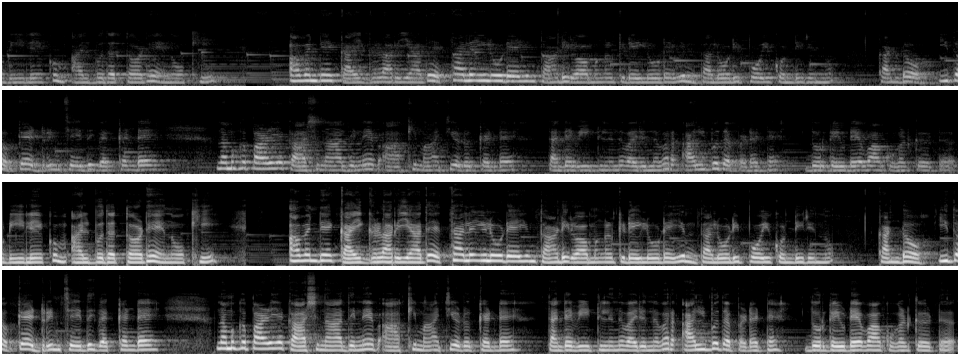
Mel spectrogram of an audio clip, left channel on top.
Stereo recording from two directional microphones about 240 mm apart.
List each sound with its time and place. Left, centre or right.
0.0 s speech: right
0.3 s a woman's voice: right
2.8 s a woman's voice: right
